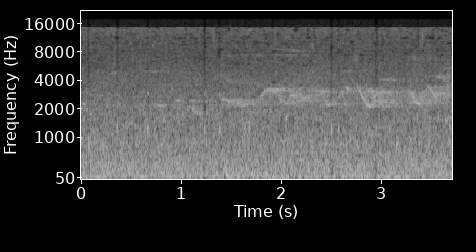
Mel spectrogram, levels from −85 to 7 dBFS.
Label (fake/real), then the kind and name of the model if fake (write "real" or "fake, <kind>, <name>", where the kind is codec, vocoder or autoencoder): fake, vocoder, BigVGAN v2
